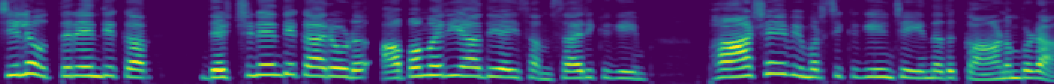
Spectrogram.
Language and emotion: Malayalam, angry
